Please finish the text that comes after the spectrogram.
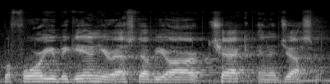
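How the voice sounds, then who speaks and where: A plain-spoken instructor with an informal manner leads a hands-on how-to step by step. He speaks at a mid-range pitch and normal speed, with fairly even intonation. The space is very echoey and reverberant, with some background noise.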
